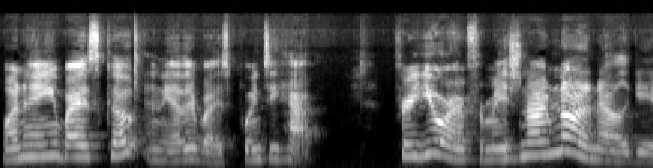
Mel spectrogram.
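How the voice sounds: Against a quiet background, the text is given in a natural reading voice.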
